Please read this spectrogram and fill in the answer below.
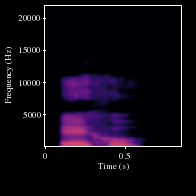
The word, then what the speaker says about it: Έχω: Pronounce chi like a soft kh. Forms with rhythm. Clap lightly and say it with me. Rhythm makes memory sticky. – Έχω.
